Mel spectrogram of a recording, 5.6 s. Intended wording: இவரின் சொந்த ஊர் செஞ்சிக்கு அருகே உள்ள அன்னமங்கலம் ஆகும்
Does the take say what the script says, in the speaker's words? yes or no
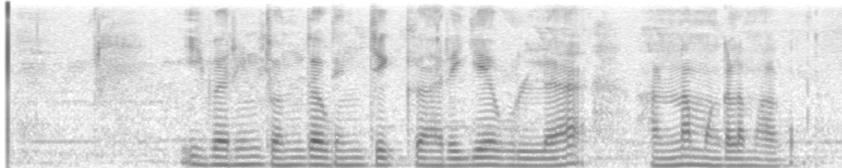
no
